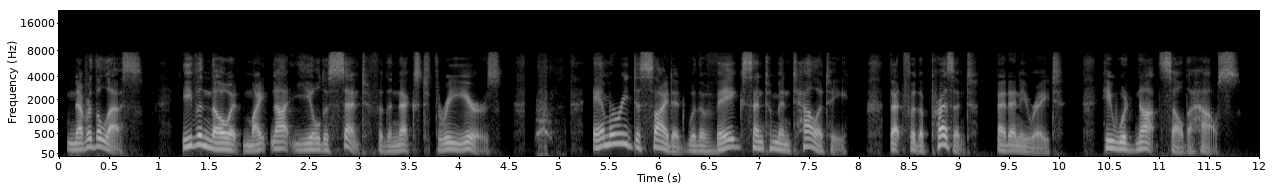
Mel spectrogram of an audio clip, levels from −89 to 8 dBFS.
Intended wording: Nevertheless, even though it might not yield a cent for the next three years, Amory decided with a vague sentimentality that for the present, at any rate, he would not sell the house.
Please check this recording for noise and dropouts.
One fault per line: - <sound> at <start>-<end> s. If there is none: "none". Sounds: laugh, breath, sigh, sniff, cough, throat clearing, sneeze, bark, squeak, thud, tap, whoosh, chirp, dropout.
- bark at 4.7-5.1 s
